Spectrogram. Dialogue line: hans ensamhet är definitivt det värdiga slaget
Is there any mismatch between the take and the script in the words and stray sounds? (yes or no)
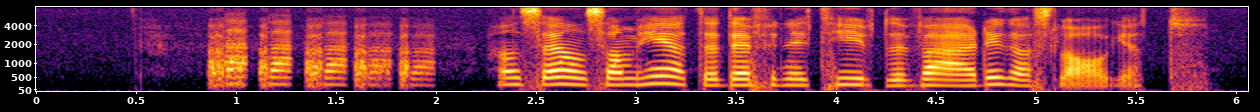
yes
